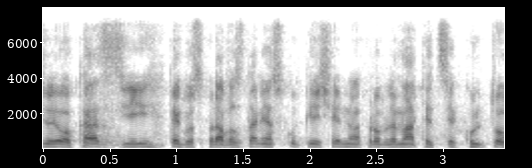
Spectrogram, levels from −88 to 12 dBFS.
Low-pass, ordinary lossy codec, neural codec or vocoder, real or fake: 7.2 kHz; none; codec, 24 kHz, 3 kbps, HILCodec; fake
